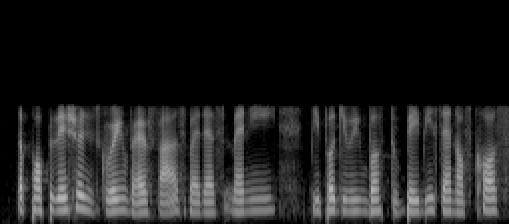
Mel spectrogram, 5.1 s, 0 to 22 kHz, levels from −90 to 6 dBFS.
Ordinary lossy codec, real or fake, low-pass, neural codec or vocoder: none; fake; 3.6 kHz; codec, 24 kHz, 3.1 kbps, DualCodec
